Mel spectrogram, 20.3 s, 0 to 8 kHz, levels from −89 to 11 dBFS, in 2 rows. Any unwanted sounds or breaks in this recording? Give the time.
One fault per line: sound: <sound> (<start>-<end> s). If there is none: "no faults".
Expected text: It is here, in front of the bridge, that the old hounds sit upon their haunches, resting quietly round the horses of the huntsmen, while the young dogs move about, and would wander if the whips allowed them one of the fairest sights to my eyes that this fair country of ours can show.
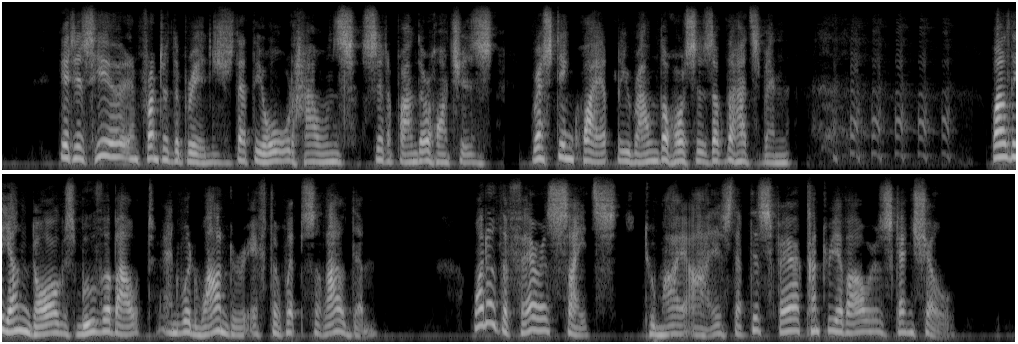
sound: laugh (8.1-9.6 s)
